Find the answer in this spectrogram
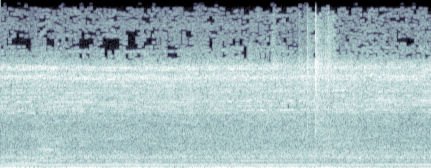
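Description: Inside a moving city bus: a steady low rumble of the running bus with a constant hum over it.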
